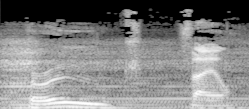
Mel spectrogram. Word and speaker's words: Brookvale: Brookvale.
